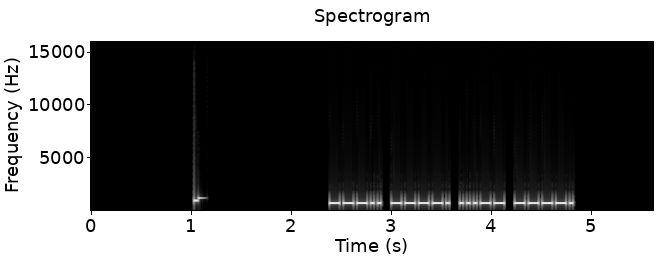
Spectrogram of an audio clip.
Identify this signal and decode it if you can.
Morse code, heard as a keyed tone, about 34 wpm, 700 Hz. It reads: 8939
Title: Numbers - 4-Digit 35wpm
